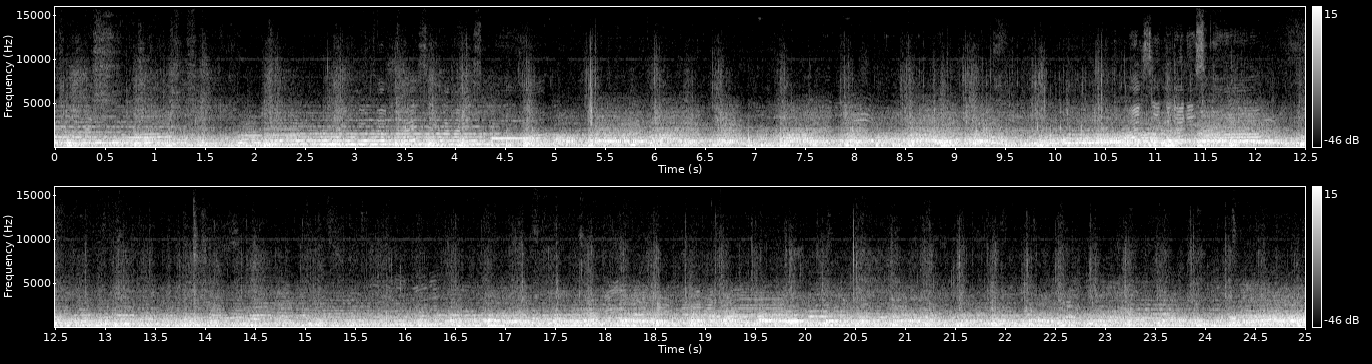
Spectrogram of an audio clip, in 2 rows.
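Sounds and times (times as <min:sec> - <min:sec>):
brass band playing: 0:00.0 - 0:25.0
crowd shouting: 0:04.4 - 0:25.0.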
